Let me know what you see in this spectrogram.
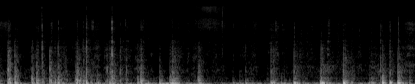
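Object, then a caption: Inflated latex balloon. Long painted fingernails scratch and rub the surface of a large, inflated, clear latex balloon held in both hands. Quick, dull, low-pitched taps and scrapes patter irregularly, each dying away almost instantly, with the hollow, air-filled balloon giving a soft thumping resonance.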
